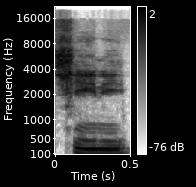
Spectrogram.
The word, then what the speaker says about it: Cheney: it's this is a cheney but it's actually pronounced cheney but it's like uh what um the point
